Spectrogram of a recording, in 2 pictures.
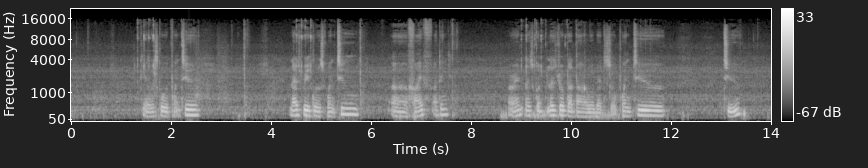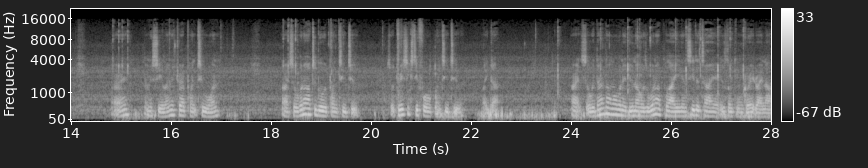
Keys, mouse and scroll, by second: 0.8 Return, 2.8 BackSpace, 3.9 Return, 8.1 Return, 11.8 BackSpace, 14.0 Return, 16.4 BackSpace, 17.6 Return, 19.7 BackSpace, 21.0 Return, 23.2-23.6 scroll down 2, 23.6 z, 23.8 scroll down 2, 24.0-28.0 middle drag, 25.1-25.9 scroll down 4, 26.9-27.2 scroll up 2, 27.7-28.0 scroll down 2.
